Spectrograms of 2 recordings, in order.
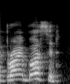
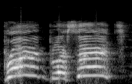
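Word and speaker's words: Brian Blessed: be played by yeah Brian busted no you said his name wrong you got a year so I he was whispers be played by Brian blizzard thank you but he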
